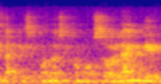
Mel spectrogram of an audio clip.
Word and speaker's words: Solange: Mucha gente las pronuncia Solange, como si fuera en francés, pero la palabra es en alemán, es Solange.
